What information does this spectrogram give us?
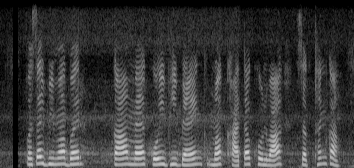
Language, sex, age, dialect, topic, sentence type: Chhattisgarhi, female, 18-24, Western/Budati/Khatahi, agriculture, question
